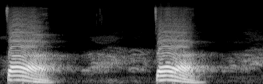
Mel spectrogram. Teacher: Ta. Ada sedikit udara yang keluar.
